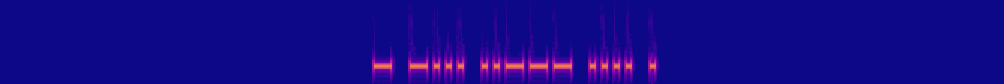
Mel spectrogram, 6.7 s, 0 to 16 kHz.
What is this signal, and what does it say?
Morse code, heard as a keyed tone, about 29 wpm, 700 Hz. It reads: TB2HE
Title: DXCC-100 Call Signs - 5 Characters - Repeated 3x - 30wpm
